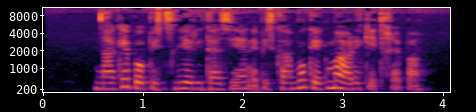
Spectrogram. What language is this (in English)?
Georgian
